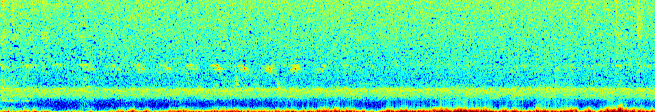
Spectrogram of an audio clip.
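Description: Outdoor ambience dominated by wind buffeting the microphone: an uneven low rumble that grows stronger in the second half. Faint high chirps repeat about three times a second over the first few seconds.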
